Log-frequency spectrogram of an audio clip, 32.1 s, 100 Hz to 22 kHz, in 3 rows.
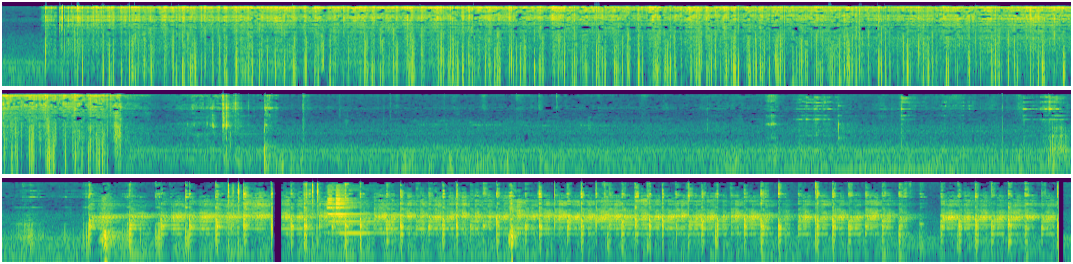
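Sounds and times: welding arc crackling: 0:00.4 - 0:12.1, 0:22.3 - 0:32.0.

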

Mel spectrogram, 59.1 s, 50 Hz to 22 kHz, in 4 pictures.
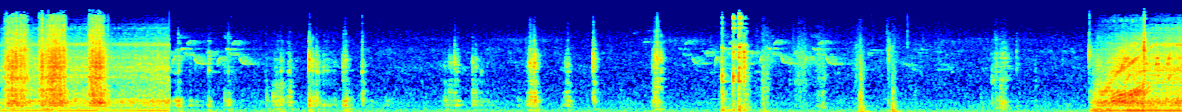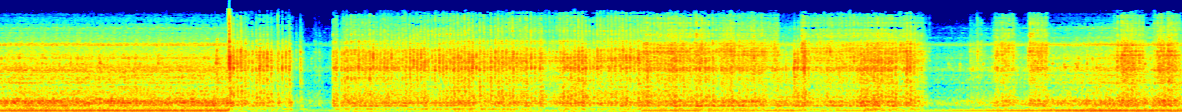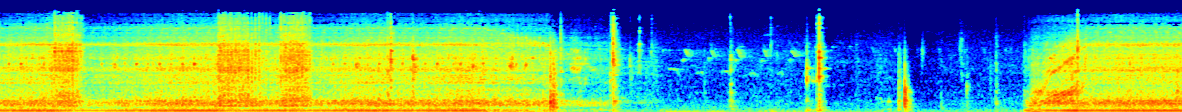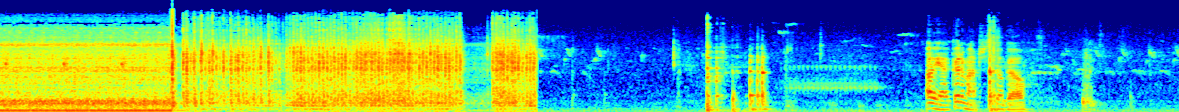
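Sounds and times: wood lathe motor hum: 0:00.0 - 0:02.2, 0:13.6 - 0:37.3, 0:42.4 - 0:51.0
turning tool scraping wood: 0:00.0 - 0:04.3, 0:13.6 - 0:37.4, 0:42.4 - 0:51.1.

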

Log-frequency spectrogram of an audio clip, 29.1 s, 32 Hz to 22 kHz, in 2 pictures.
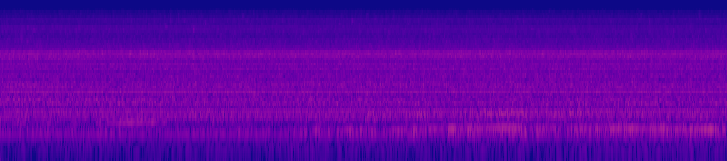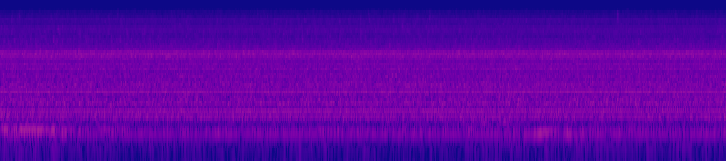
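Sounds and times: aquarium filter hum and bubbling: 0:00.0 - 0:29.0.

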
